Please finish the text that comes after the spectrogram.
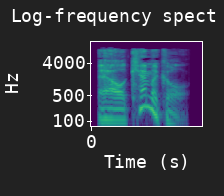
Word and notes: alchemical: British English

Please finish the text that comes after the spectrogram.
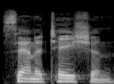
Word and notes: sanitation: American English

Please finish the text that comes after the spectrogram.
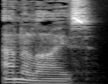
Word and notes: analyze: British English

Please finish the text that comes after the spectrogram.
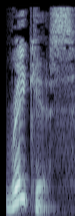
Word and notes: rachis: British English

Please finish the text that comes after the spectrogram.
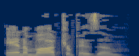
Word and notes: anemotropism: British English

